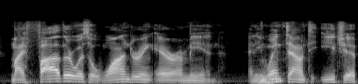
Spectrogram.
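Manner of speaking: ordinary talk, nothing marked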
